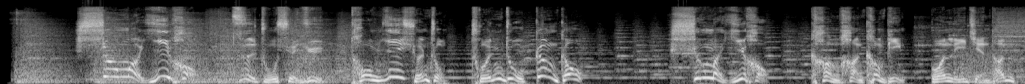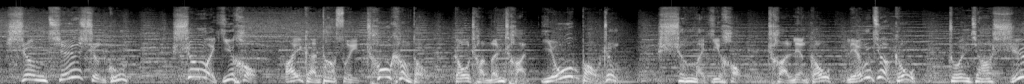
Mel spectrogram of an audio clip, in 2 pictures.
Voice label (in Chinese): 男, 广告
